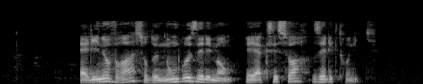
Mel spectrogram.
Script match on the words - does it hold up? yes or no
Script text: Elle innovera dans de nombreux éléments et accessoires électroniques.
no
